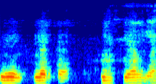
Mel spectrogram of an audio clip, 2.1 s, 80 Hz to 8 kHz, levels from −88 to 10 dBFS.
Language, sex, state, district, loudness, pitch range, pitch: Hindi, male, Bihar, Begusarai, -19 LUFS, 105-110 Hz, 110 Hz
